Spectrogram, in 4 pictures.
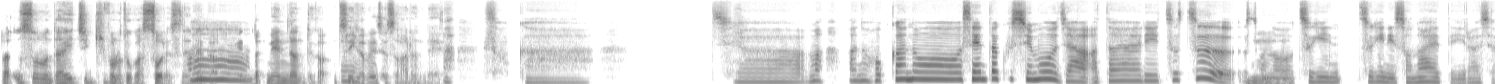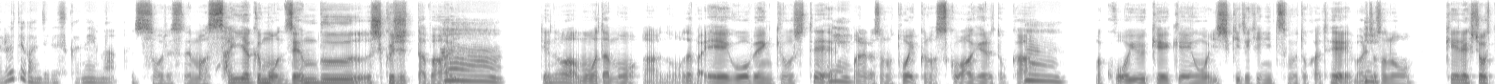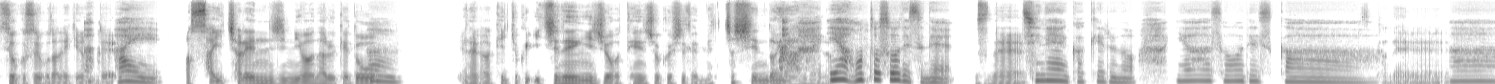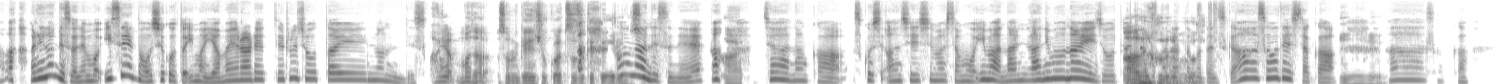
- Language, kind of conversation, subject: Japanese, advice, 期待と現実のギャップにどう向き合えばよいですか？
- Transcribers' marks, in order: none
